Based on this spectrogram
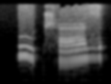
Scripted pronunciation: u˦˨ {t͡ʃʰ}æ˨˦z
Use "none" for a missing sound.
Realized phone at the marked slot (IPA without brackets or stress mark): t͡ʃʰ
